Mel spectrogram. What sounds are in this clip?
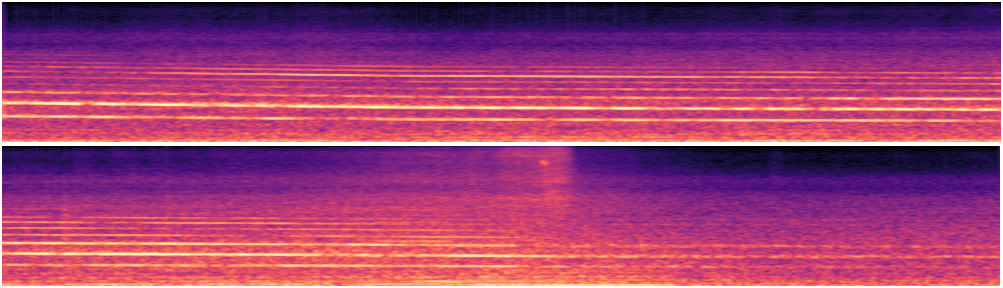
siren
